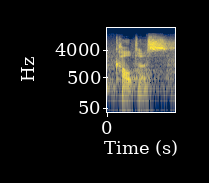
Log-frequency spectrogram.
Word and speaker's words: cultus: Sahaley wrote an honors thesis on the chemical reasons for the distinctive coloration of the rare blue cultus.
